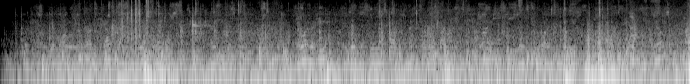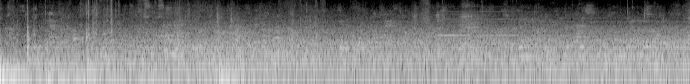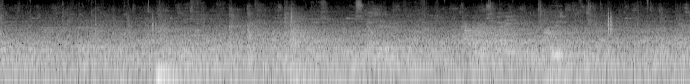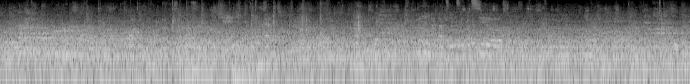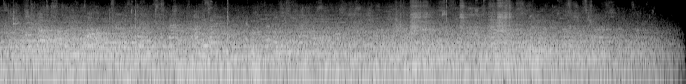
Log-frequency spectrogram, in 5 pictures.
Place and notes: Brussels, European Parliament
A walk in the parliament, at the hemicycle then near the confluence sculpture.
